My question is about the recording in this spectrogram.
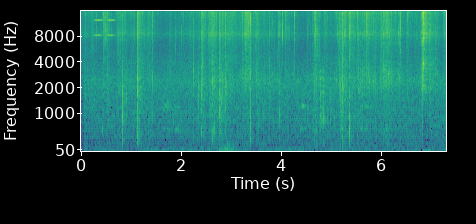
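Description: Plastic bubble-wrap packaging crinkling and crackling as it is picked at and pulled open by hand, in irregular crackles with a few sharper clicks.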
